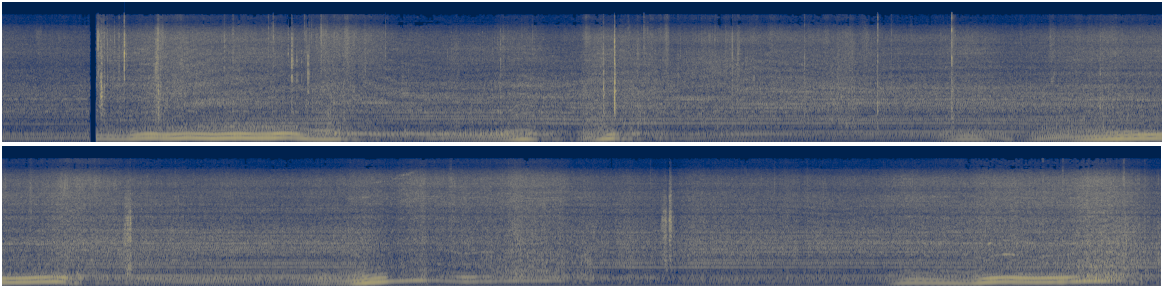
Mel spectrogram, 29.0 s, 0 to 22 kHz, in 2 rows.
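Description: Off-road 4x4's engine revving hard in several separate bursts, each rising in pitch and then falling back to a lower running note, as it strains in deep snow.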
